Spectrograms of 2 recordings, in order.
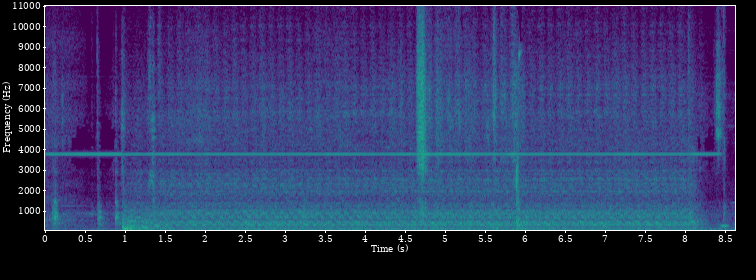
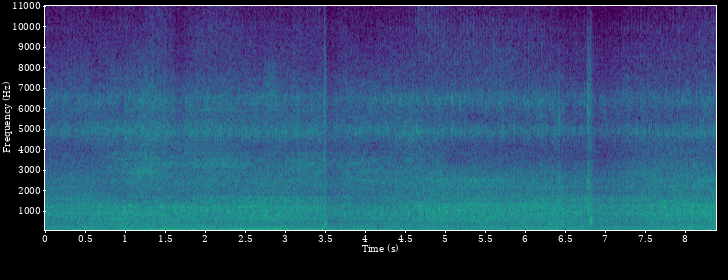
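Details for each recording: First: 8.3 Cummins diesel military truck sitting for years, cranking after priming lift pump and injection pump: steady starter drone for seconds but never fires; crank no start, owner suspects more fuel priming needed; it later briefly caught. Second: Military truck (8.3 Cummins diesel, FLU419 Unimog/Stewart & Stevenson fleet) left sitting for years, started after priming lift pump on a temporary battery setup: deep even rumble with brief ticks, running normally after storage, brakes being freed.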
